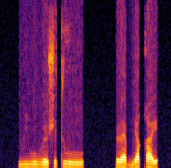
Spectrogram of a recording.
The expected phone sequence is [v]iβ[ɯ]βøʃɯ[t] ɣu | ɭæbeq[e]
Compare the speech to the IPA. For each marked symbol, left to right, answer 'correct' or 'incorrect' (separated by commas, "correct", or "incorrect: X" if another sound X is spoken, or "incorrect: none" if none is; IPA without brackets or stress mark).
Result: incorrect: β, incorrect: u, correct, correct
